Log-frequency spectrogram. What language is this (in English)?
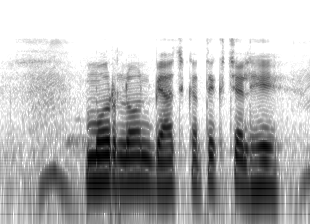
Chhattisgarhi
